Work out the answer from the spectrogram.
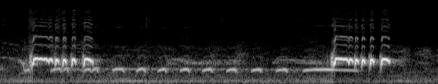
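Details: Local natural zebra dove singing loudly to set off other doves: two quick bursts of rippling coos three seconds apart, with a second dove steadily repeating soft, lower, evenly spaced coo notes in between.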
